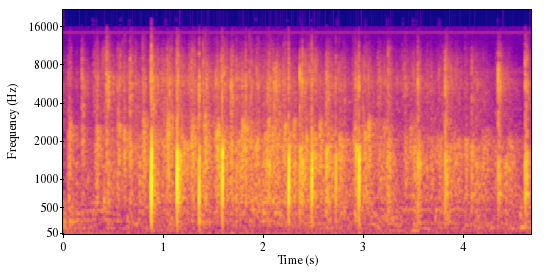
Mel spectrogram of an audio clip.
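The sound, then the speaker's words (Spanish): Applause from legislators during a session of a legislative chamber, a dense patter of many hands clapping with a few sharper, louder claps standing out, steady and moderately loud throughout without any voices. “Muchas gracias, diputada, creo que se merece un aplauso.”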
